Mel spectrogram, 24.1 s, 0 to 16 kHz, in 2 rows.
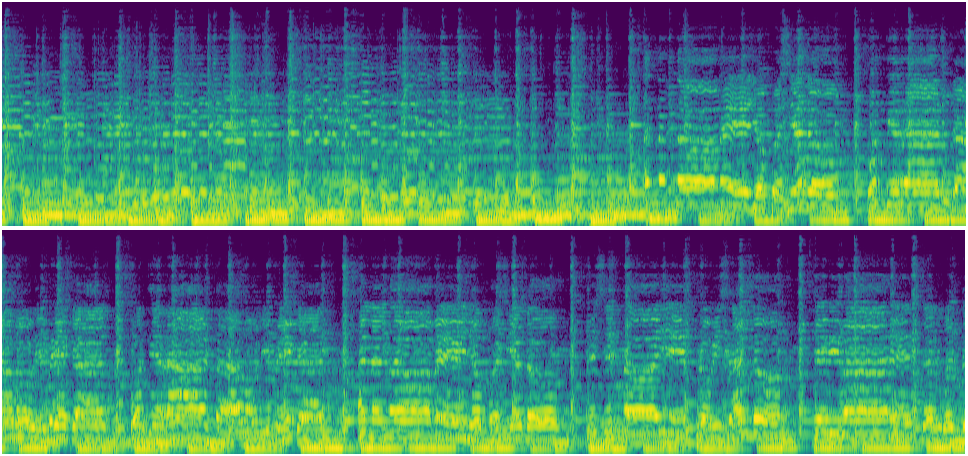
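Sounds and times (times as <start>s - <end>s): violin melody: 0.0s - 7.5s
repeating bass: 0.0s - 24.0s
strummed guitars: 0.0s - 24.0s.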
